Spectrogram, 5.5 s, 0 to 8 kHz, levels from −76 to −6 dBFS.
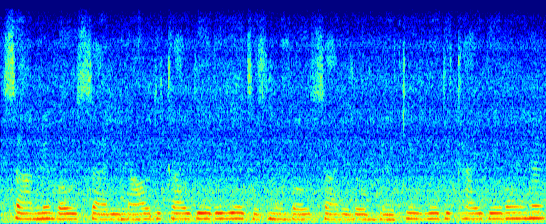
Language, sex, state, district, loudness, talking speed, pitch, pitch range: Hindi, female, Bihar, East Champaran, -23 LUFS, 195 wpm, 200 Hz, 185-205 Hz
